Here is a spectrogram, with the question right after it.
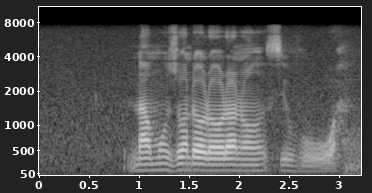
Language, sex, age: Venda, male, 24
